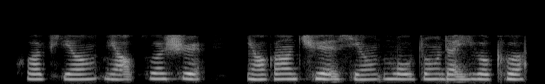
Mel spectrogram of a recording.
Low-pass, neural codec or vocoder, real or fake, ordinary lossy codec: 7.2 kHz; codec, 16 kHz, 2 kbps, X-Codec, WavLM features, trained on Multilingual LibriSpeech; fake; AAC, 16 kbps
